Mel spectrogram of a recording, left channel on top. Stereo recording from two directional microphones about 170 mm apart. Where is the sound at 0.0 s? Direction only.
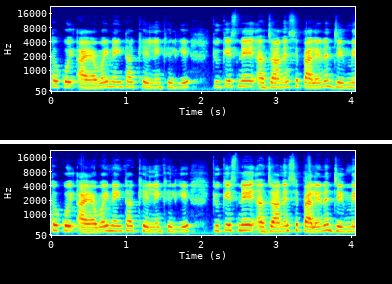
35° right (ahead or behind).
